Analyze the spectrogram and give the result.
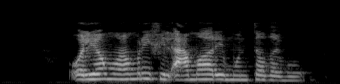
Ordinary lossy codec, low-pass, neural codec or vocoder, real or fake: MP3, 32 kbps; 7.2 kHz; none; real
